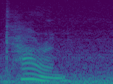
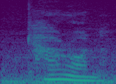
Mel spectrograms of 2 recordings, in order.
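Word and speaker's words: Charon: It's just as you described it, only your pronunciation is a little off. The name you heard wasn't Karen. It was C H A R O N. As in Kon, the fairyman of the dead.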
